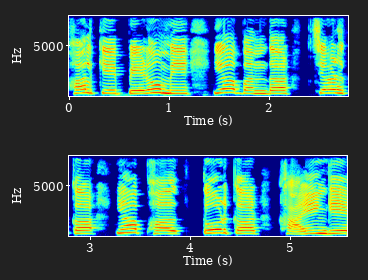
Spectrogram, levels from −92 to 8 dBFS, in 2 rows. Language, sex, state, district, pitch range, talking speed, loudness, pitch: Hindi, female, Bihar, Saran, 285-340 Hz, 140 wpm, -13 LUFS, 300 Hz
